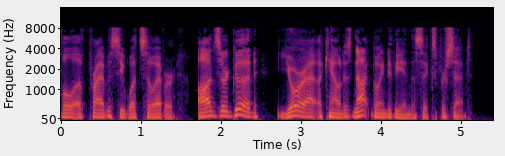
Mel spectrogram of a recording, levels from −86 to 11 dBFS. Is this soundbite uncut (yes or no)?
yes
